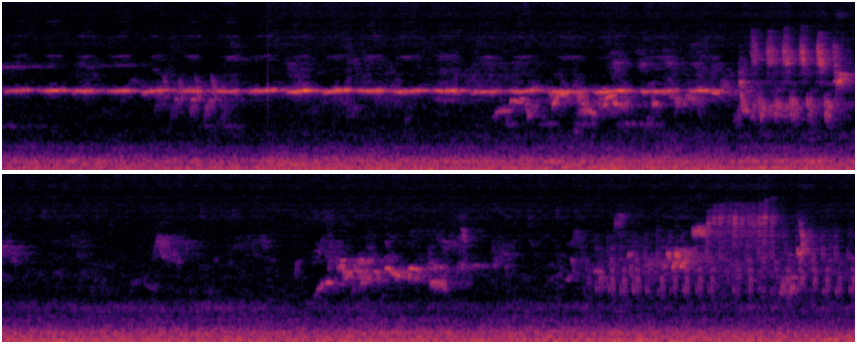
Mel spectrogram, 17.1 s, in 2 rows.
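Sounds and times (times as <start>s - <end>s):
small birds singing: 0.0s - 17.0s.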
